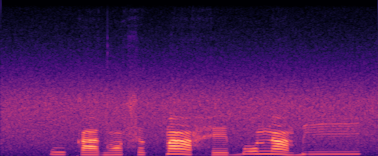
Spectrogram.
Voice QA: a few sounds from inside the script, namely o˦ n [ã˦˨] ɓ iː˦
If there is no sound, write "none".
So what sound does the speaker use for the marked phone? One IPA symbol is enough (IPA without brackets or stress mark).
ã˦˨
